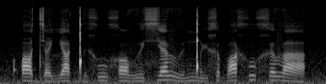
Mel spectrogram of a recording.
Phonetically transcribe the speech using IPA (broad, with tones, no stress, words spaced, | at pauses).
ʔɑ˦˨dʲɑ˨ʎa˦˨ ɡ͡ǃɨ˨xu˦˨xɔ˦˨vɨ˦˨ sʲa˥ vɨ˩˥ ŋ͡ǃy˩˥xə˨bɑ˥ xu˥ xə˥va˦˨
